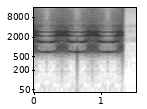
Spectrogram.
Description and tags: Flowers Like to Scream 16
noise, not-art, psycho, screaming, stupid, very-embarrassing-recordings, vocal, yelling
